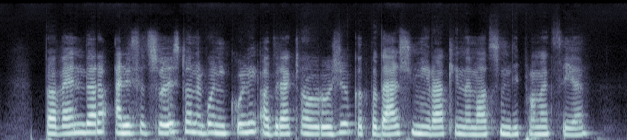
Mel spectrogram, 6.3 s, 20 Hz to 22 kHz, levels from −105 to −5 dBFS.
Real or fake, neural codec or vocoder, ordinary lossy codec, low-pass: fake; codec, 44.1 kHz, 2.6 kbps, DAC; none; 19.8 kHz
